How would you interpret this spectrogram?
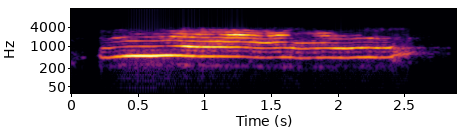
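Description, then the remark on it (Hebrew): A two-year-old toddler lets out one long, loud wailing cry, held steady for a couple of seconds before cutting off, with no talking over it. “הוא בן שנתיים ושבוכה.”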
